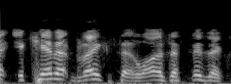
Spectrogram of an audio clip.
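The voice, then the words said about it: Scottish accent, Scotty impression. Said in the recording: “Is that your Scottish accent? ... It was better than James Doohan's. It's definitely better than James Doohan's. ... Not as good as David Tennant.”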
